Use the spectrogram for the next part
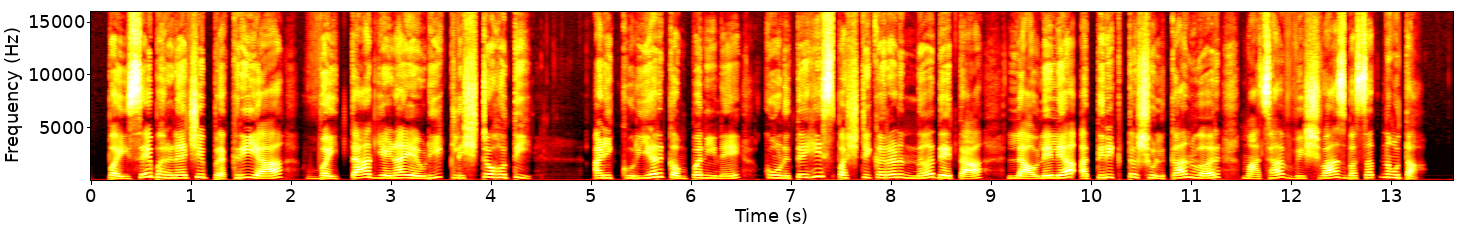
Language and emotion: Marathi, disgusted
